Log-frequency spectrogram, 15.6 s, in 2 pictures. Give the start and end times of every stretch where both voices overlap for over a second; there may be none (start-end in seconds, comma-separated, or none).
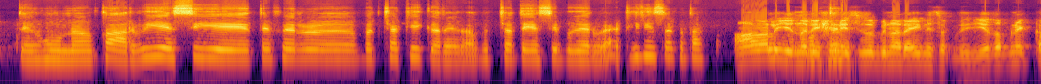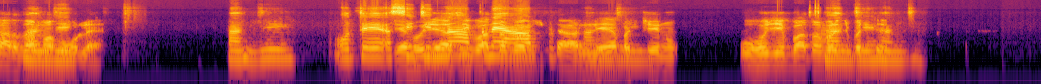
10.8-12.6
